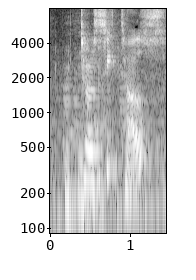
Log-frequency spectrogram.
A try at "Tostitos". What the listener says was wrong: Yeah, Tostitos, good.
